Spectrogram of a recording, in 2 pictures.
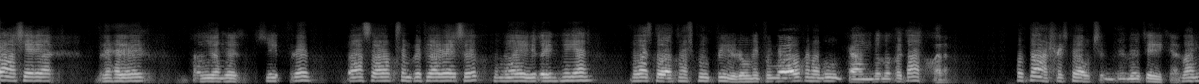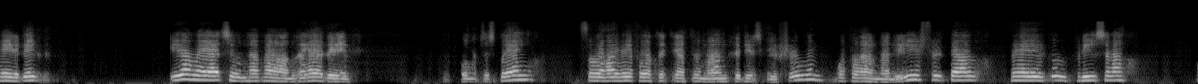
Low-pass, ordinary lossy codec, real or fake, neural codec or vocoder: none; none; fake; codec, 16 kHz, 0.5 kbps, FreqCodec, smaller model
